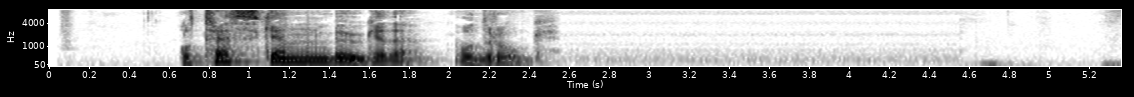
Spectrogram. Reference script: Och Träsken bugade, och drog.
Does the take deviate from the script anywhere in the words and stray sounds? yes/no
no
